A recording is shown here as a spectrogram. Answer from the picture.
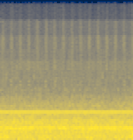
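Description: Steady hiss with a constant thin high whine and no distinct events: the background noise of a webcam recording in a quiet room.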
